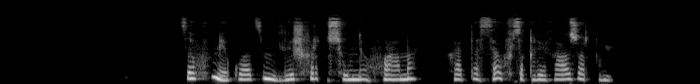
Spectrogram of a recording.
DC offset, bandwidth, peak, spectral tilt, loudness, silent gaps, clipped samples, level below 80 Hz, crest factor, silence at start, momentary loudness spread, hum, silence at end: under 0.1%; 9.8 kHz; -6 dBFS; -4.5 dB/octave; -23 LUFS; 4.21-4.47 s; under 0.1%; -74 dBFS; 18 dB; 1.8 s; 12 LU; none; 0.9 s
